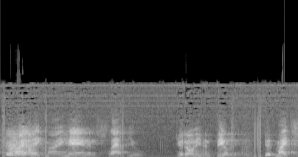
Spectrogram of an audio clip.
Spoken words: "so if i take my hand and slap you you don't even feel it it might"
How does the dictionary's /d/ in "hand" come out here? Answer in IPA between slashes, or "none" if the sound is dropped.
/d/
